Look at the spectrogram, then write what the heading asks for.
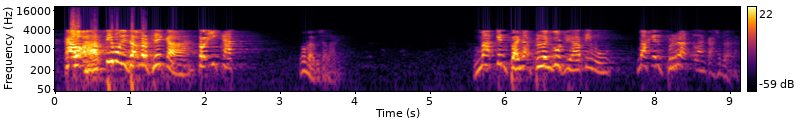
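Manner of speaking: high, intense preaching voice; impassioned sermon delivery. Acted. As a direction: preach it with fervour, rising. Preaching at full force.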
